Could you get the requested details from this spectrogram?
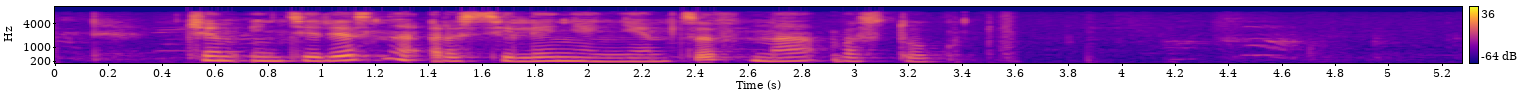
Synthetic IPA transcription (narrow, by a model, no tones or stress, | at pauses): t͡ɕe̞mɪnʲtʲɪɾʲe̞snərəsʲːɪlʲenʲɪjənʲe̞mt̪sɨfnɐvɐst̪ok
